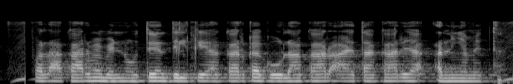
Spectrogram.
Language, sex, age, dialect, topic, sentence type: Hindi, male, 18-24, Kanauji Braj Bhasha, agriculture, statement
